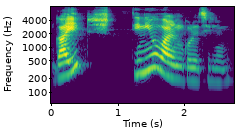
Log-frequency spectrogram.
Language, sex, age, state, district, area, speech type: Bengali, female, 30-45, West Bengal, Birbhum, urban, spontaneous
